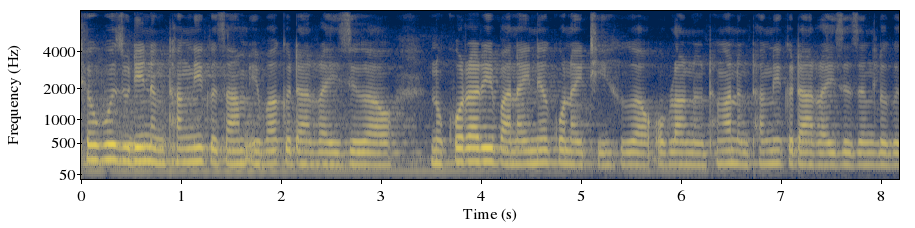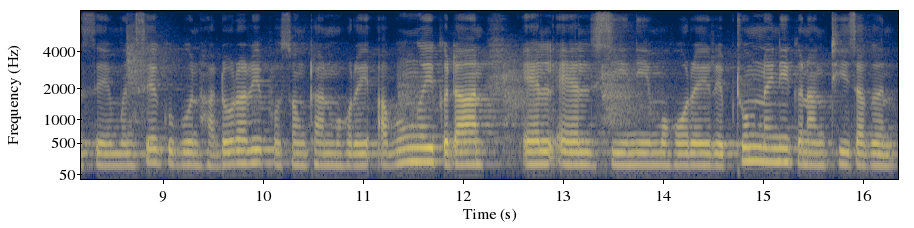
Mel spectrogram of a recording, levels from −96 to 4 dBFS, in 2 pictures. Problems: constant background noise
